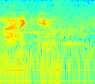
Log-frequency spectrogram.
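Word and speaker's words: monocoque: He's using he's rebuilding a Lamborghini Monocogue.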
